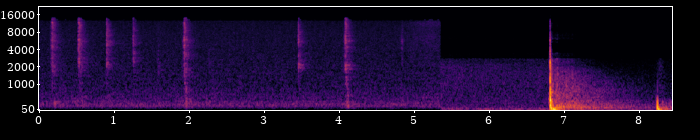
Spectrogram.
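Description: A cigarette lighter clicking about seven times at an uneven pace in the first four seconds. Then, near the end, one loud guitar chord is struck and left to ring out.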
